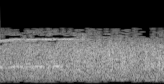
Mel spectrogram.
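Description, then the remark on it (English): Loud, dense applause from a large Democratic audience at the Eleanor Roosevelt dinner in Manchester, New Hampshire, on a Friday night, as House Minority Leader Hakeem Jeffries says George Santos is no longer in Congress; a steady wash of many hands clapping at once with no pauses. “that's the biggest applause he's ever gotten before a Democratic audience.”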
